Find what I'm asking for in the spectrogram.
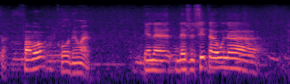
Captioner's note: speaking in Mayan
